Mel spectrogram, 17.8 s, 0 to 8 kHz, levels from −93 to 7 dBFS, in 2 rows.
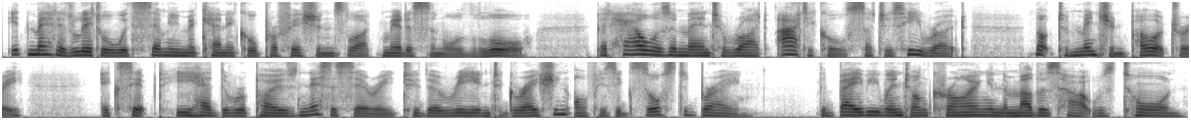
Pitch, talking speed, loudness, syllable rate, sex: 155 Hz, 175 wpm, -19 LUFS, 5.4 syllables/s, female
